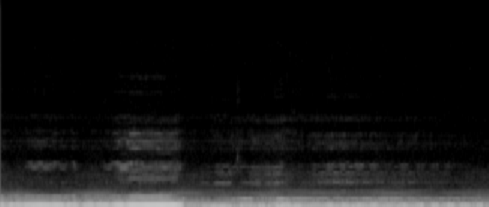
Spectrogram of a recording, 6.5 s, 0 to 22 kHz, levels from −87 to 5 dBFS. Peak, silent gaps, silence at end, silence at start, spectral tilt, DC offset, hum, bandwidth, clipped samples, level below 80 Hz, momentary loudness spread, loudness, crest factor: -12 dBFS; none; 0 s; 0 s; -9 dB/octave; under 0.1%; none; 5 kHz; under 0.1%; -50 dBFS; 11 LU; -26 LUFS; 12 dB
